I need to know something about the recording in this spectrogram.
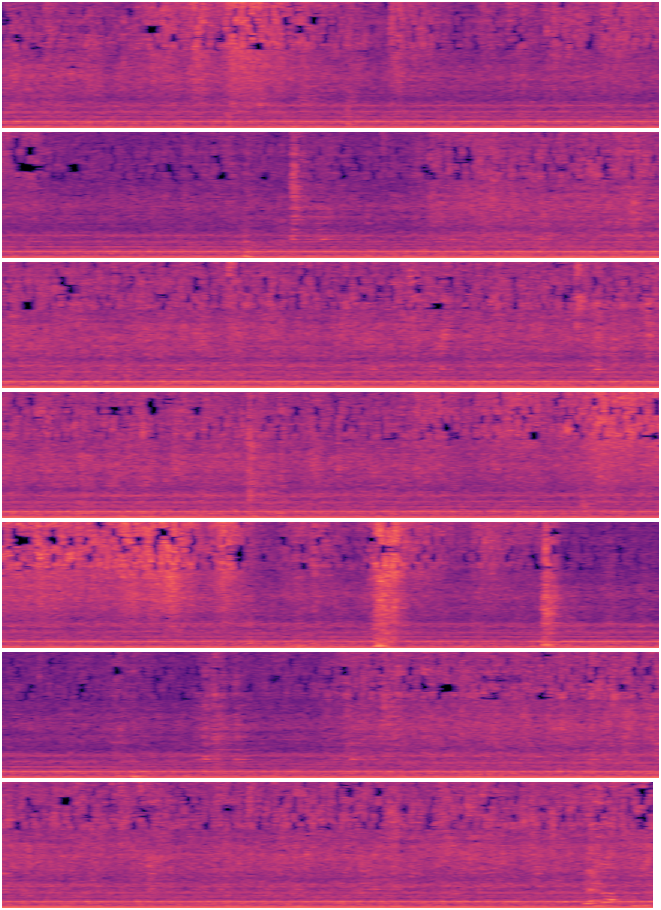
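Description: Stainless electric food grinder's motor running with a steady hum while grinding pears, apples and radish, with a few short knocks about two-thirds of the way through.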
